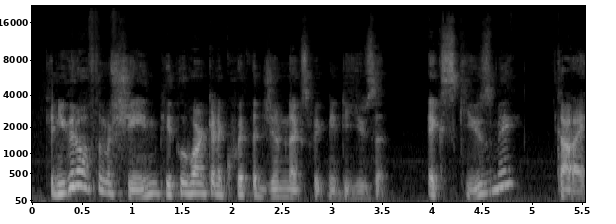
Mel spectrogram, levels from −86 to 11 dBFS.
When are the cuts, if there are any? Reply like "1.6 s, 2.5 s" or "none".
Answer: 1.4 s, 3.7 s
